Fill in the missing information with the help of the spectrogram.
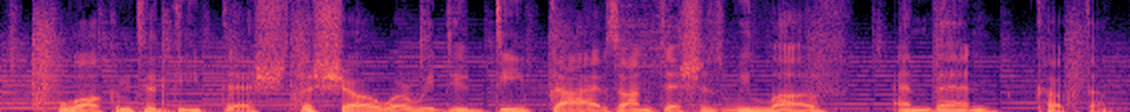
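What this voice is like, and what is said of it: Deep radio announcer voice. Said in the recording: “that radio voice ... Batman voice.”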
